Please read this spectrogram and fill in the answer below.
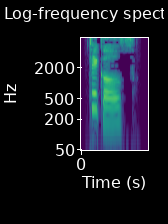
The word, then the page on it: tickles: British English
